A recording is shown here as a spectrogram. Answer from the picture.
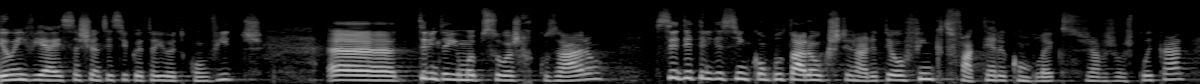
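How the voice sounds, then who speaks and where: On a very clean recording with a silent background, a woman with a fairly high pitch speaks at a very fast pace. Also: ordinary pitch variation. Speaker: researcher presenting doctoral thesis. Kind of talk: conference panel presentation. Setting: round table with audience.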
